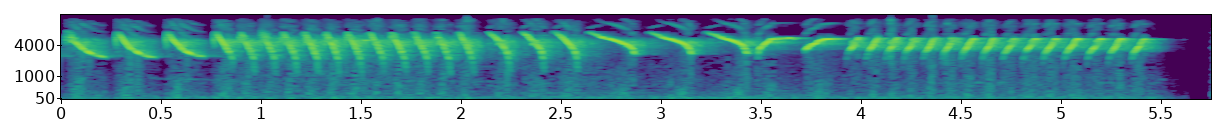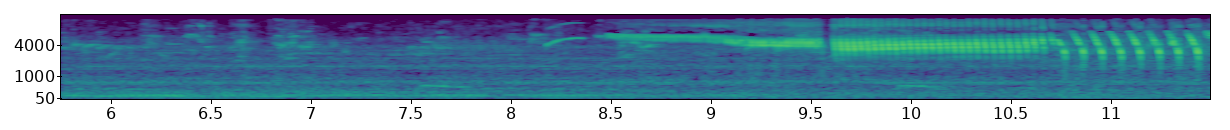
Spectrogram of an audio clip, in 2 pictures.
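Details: Male canary singing to teach young birds: a fast high trill of repeated notes for about five seconds, a pause with faint background hum, then a sustained buzzy whistle and renewed rapid trill.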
